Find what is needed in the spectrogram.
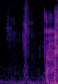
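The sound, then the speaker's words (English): A pants zipper is yanked open, a soft rasp building into a quick, loud ripping burst near the end, with no one talking. “That zipper sound was so good.”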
